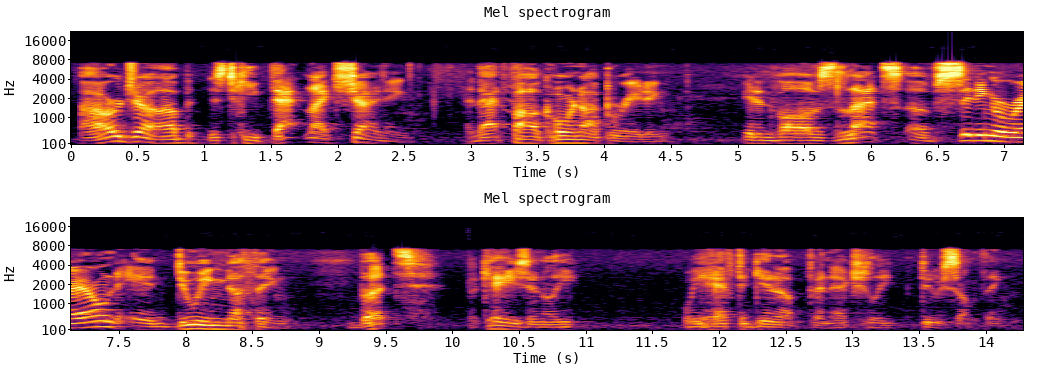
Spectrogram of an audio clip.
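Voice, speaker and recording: A man playing a laconic, folksy lighthouse keeper in a radio play, talking in a plain, unhurried, colloquial way. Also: lowish voice, expressive, a bit bright, breathy edge, highs cut off, full character voice. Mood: dry, matter-of-fact. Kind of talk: 1950s-set radio play dialogue.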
